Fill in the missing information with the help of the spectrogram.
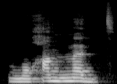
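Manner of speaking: محمد drawn out very slowly; a very slow, drawn-out answer. Shown as a demonstration. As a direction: stretch محمد as the answer to the class. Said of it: "مين اللي جاء؟".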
